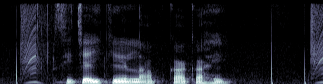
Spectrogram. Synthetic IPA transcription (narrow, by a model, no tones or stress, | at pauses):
sit͡ʃaikelaːbkakaɦe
